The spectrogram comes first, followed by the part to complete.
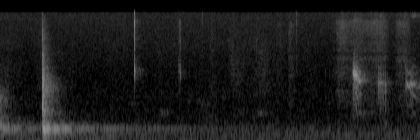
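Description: Two sharp knocks of something hard tapped or set down, about half a second apart, the second ringing briefly; then a few faint ticks.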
